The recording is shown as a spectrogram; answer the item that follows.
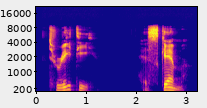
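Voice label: "treaty" English, "הסכם" Hebrew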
